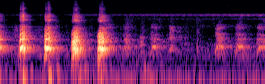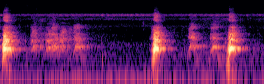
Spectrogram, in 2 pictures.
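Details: Night-time German Shepherd on alert, barking to signal a dog outside and protect its territory. Four rapid loud barks lead into quieter broken yelps, with single strong barks near the middle and end over a faint constant high whine.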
